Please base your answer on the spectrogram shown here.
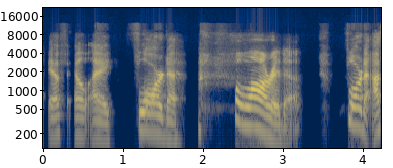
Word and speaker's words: Florida: Yeah, that's Fort Pierce, Florida, and Frostproof, Florida.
